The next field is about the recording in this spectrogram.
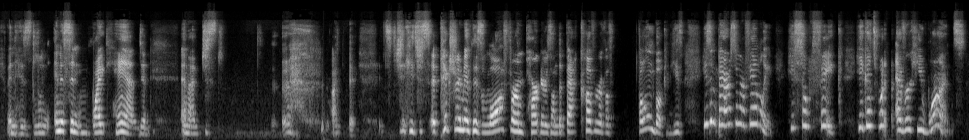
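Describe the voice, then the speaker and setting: Woman performing as anxious daughter, high voice, hesitant, earnest, rambling, edgy, play reading. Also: lightly acted. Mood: agitated, conflicted. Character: anxious, edgy daughter confessing violent urges. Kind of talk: live online play reading.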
